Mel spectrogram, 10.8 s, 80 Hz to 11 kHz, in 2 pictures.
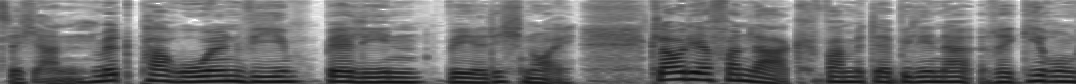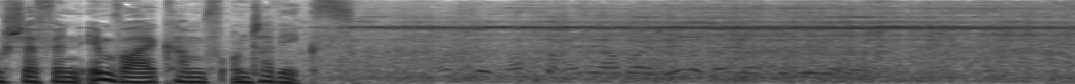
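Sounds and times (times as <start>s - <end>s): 
speech: 0.0s - 7.4s
S-Bahn commuter train wheels squealing overhead: 6.7s - 10.7s.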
